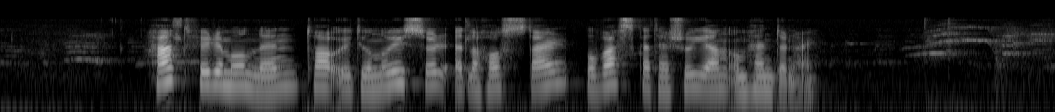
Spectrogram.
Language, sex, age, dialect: Faroese, female, 15-35, Norðurstreymoy/Eysturoy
